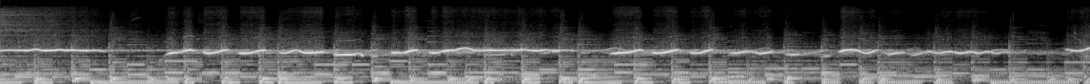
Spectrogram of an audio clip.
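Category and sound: human body sound, person whistling a tune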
